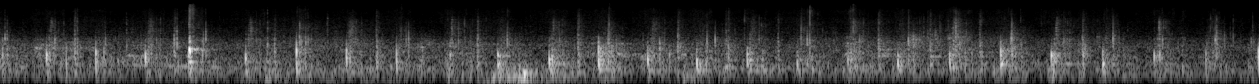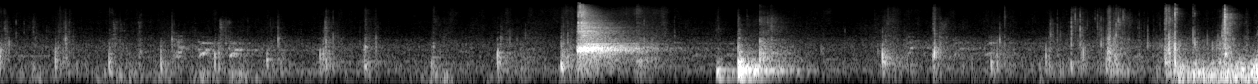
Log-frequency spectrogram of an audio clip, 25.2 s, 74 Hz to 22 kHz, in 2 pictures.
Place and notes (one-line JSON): {"title": "Rijeka, Trsat, Campus, NewUniversityBuilding, SoundWalk", "date": "2009-10-25 19:42:00", "description": "Inside & outside of new Buildings Under Construction, University Of Rijeka", "latitude": "45.33", "longitude": "14.47", "altitude": "140", "timezone": "Europe/Berlin"}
